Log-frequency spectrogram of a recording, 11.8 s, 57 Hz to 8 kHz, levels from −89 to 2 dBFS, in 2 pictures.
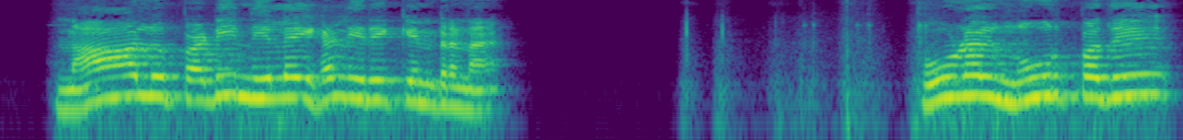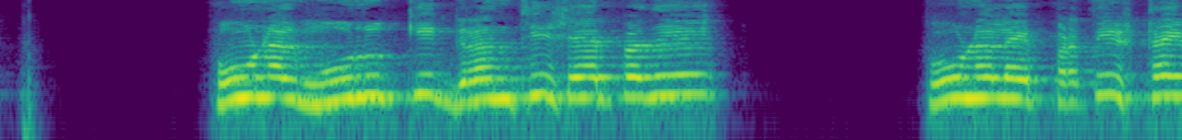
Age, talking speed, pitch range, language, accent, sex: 60-79, 60 wpm, 205-260 Hz, Tamil, native, male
